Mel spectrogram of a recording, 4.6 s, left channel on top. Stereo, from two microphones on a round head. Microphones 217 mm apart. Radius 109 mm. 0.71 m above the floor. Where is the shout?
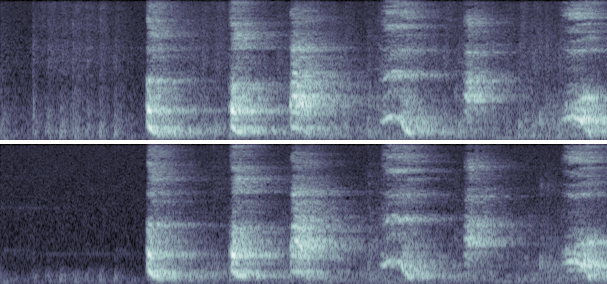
40° left (ahead or behind), 1.9 m; by 4.6 s 75° left (ahead or behind), 4 m.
